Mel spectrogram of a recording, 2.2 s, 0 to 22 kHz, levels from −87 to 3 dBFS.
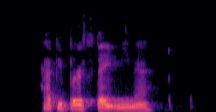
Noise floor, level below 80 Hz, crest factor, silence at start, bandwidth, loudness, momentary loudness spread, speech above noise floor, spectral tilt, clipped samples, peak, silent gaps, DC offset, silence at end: -65 dBFS; -70 dBFS; 18 dB; 0.45 s; 9 kHz; -31 LUFS; 10 LU; 36 dB; -8 dB/octave; under 0.1%; -14 dBFS; none; under 0.1%; 0.65 s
